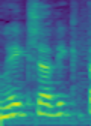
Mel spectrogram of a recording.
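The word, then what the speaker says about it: Reykjavík: é, é, porque a galera que fala muito a pronúncia do português de Portugal, Reykjavik, porque esse J aí, ele é como I, né?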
